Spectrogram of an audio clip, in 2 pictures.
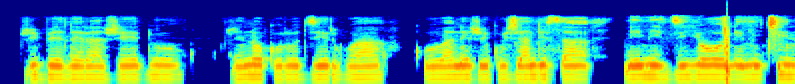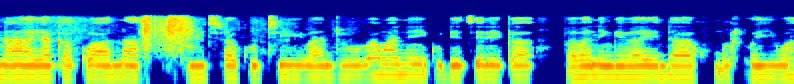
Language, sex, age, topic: Ndau, female, 36-49, health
